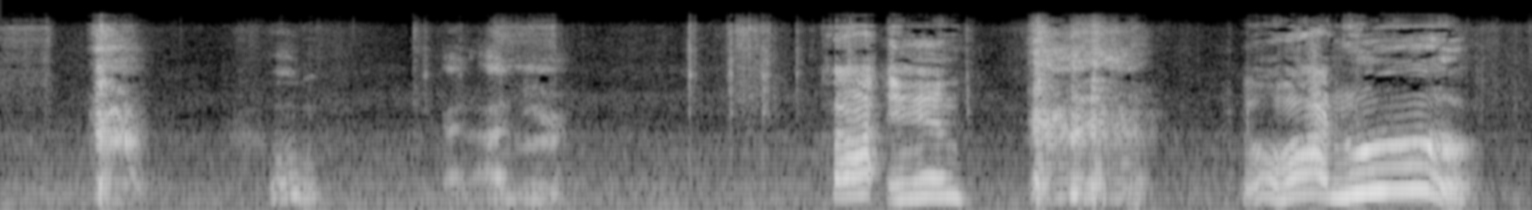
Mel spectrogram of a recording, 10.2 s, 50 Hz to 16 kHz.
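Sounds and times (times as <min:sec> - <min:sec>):
person clearing throat: 0:00.6 - 0:01.0, 0:06.9 - 0:07.8
person coughing: 0:00.6 - 0:01.0, 0:06.9 - 0:07.8
speech: 0:03.2 - 0:03.9, 0:05.6 - 0:06.5, 0:08.3 - 0:09.9.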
